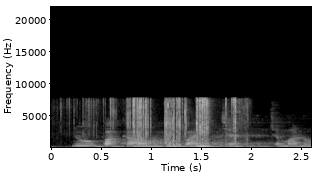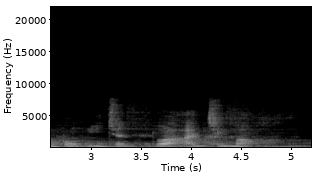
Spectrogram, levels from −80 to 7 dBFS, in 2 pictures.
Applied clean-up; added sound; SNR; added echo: none; Domestic sounds, home sounds; -2 dB; reverberation time 2.3 s.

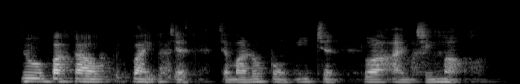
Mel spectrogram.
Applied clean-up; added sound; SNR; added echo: neural mask model DeepFilterNet 3.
